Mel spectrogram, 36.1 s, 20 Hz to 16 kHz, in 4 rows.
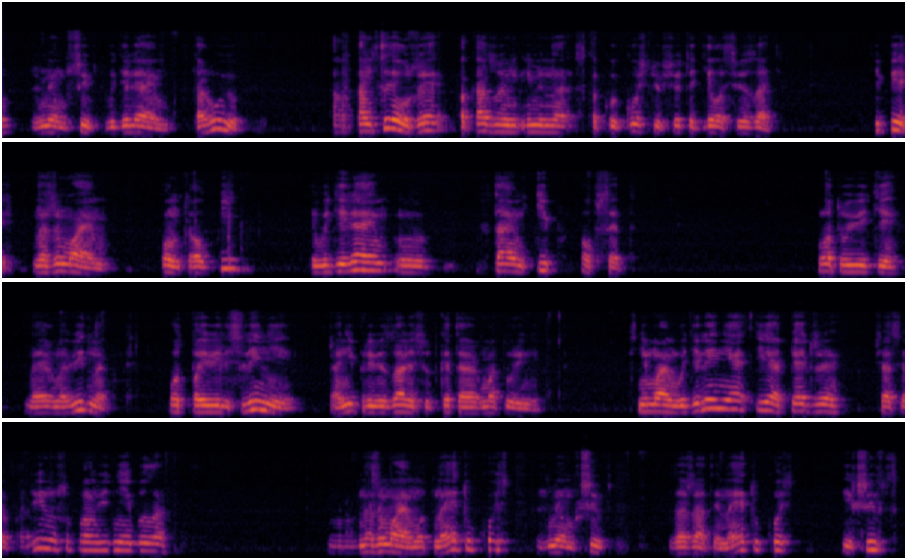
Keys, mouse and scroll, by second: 2.5 shift+click, 6.5 shift+click, 12.0 ctrl+p, 16.9 middle click, 18.2 scroll up 2, 19.7 middle click, 22.8-23.9 scroll down 3, 24.1 click, 24.1 middle click, 27.5 shift+middle click, 27.5 scroll up 4, 30.7 click, 30.7 scroll up 1, 33.4 shift+click.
